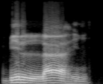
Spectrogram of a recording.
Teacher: Ketika dibaca sebelumnya kasrah maka dibaca tipis ya.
